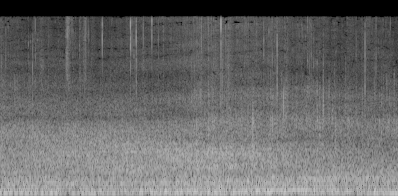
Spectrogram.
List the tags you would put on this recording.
Sound effects > Vehicles
auto traffic city car field-recording street

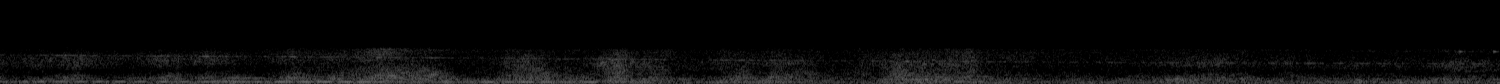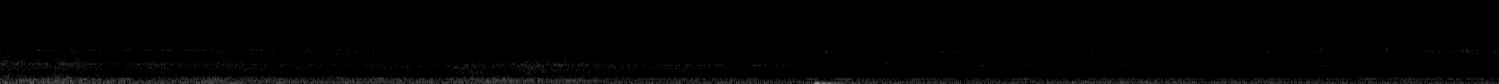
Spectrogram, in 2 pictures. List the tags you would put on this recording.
Soundscapes > Nature
Dendrophone modified-soundscape weather-data sound-installation nature

